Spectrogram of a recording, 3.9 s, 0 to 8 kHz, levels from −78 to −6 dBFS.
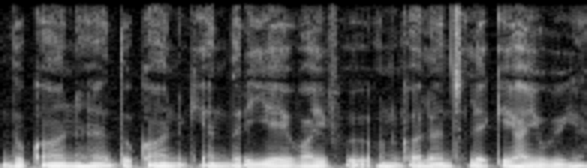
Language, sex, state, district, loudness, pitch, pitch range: Hindi, male, Uttar Pradesh, Hamirpur, -14 LUFS, 125 Hz, 120-125 Hz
